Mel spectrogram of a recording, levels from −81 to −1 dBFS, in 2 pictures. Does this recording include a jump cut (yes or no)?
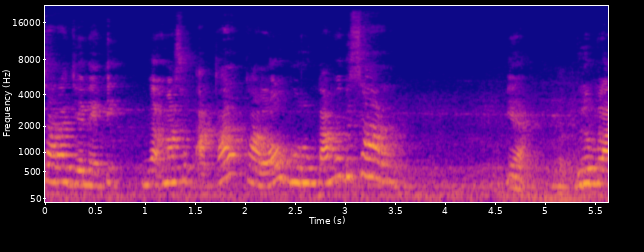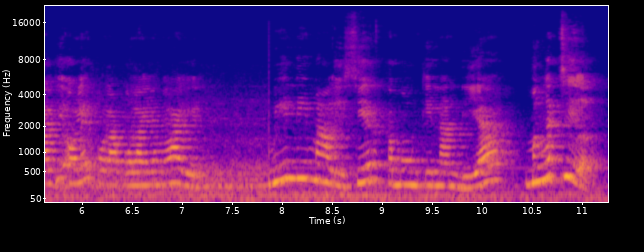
yes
